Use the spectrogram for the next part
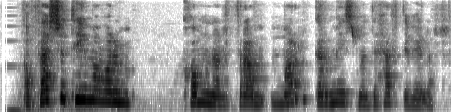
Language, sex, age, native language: Icelandic, female, 30-39, Icelandic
